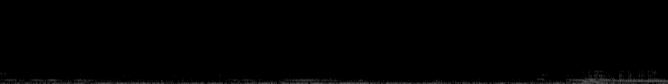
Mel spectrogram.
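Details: Pet cat Gigi, a female, snoring like an uncle while she sleeps at home; soft, low droning breaths recur through the quiet, and a louder, rougher snort-like snore sounds in the last second.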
